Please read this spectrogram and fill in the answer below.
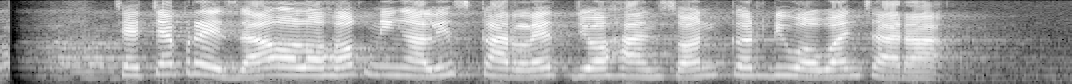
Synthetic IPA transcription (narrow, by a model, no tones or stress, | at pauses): t͡ʃɛt͡ʃɛpɾezaɔlɔɦɔk̚niŋaliskarlɛt̪̚d͡ʒɔɦansɔnkɨrdiwawaɲt͡ʃaɾa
